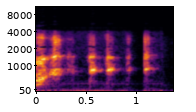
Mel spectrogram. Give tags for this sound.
laugh; broken

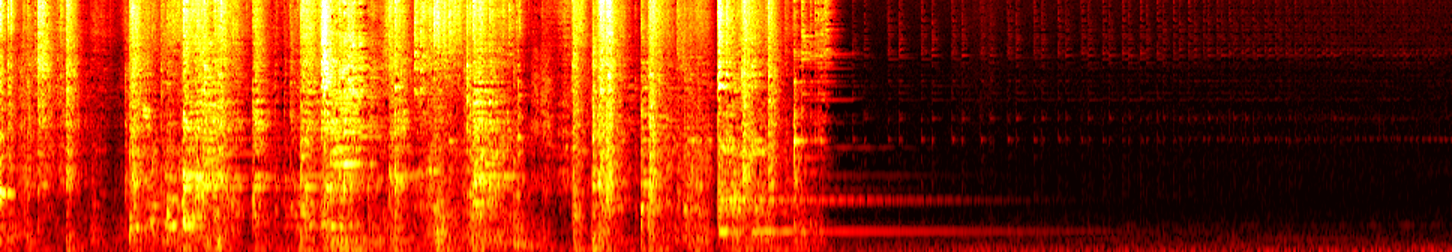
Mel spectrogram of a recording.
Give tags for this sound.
rummaging; pans

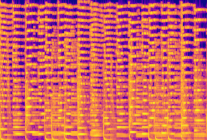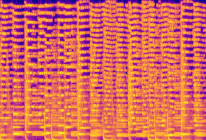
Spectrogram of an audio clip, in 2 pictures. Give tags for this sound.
wave; prince; van; madonna; new

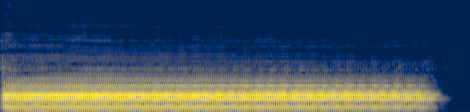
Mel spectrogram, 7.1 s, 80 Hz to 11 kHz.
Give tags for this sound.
midi-note-43; woodwinds; bassoon; multisample; fsharp2; single-note; vsco-2; midi-velocity-31; vibrato-sustain

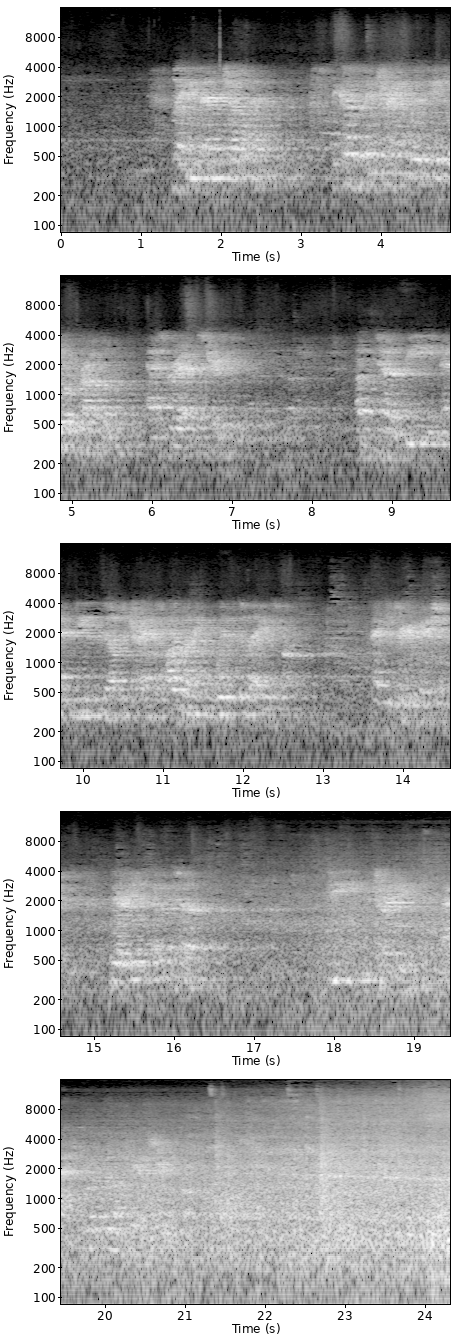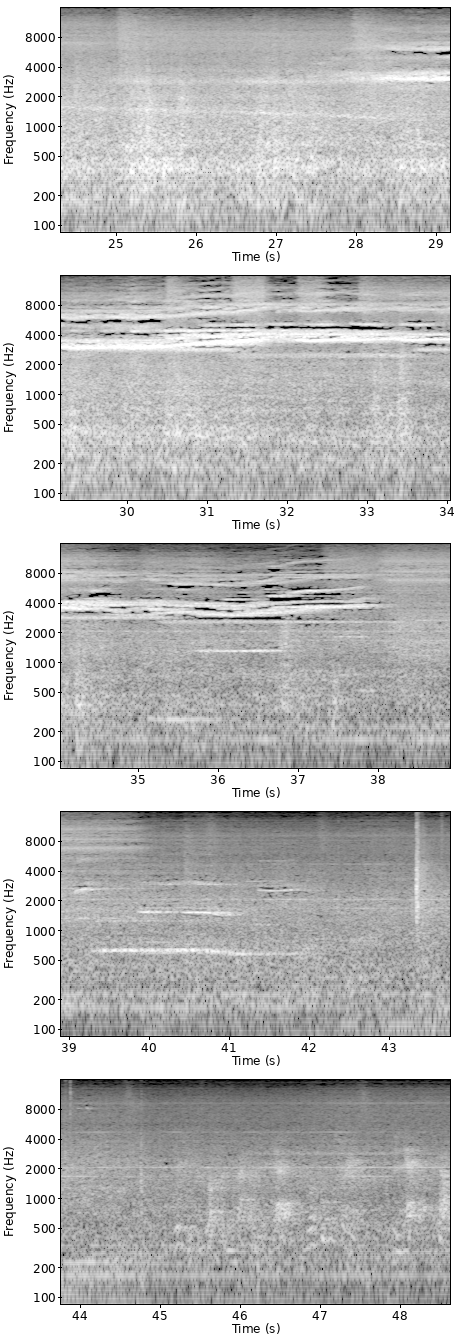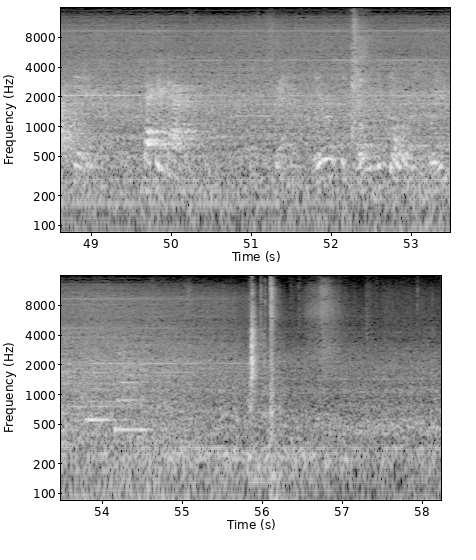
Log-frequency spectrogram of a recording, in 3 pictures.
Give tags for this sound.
field-recording; NYC; subway

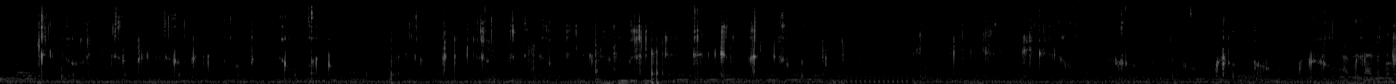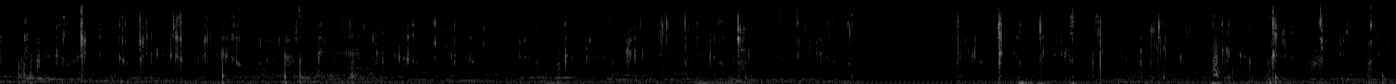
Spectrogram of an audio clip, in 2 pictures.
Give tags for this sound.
4maudio17; chewing; eating; gum; smacking; uam

